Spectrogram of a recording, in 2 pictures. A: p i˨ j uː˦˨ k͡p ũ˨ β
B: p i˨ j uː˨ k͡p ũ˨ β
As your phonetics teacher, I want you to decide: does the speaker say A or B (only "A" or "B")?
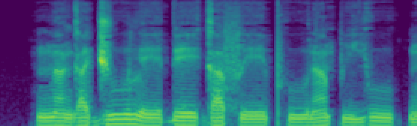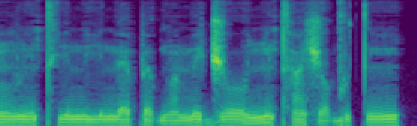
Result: A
